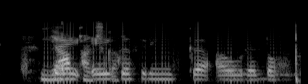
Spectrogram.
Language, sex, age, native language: Icelandic, female, 10, Icelandic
